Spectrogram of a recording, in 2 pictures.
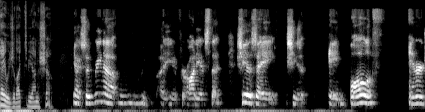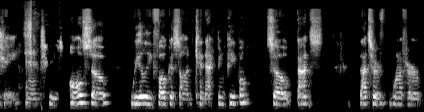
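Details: Adult male producer, a heart attack and aphasia survivor, speaking with repetitions and word-finding difficulty; aphasia.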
